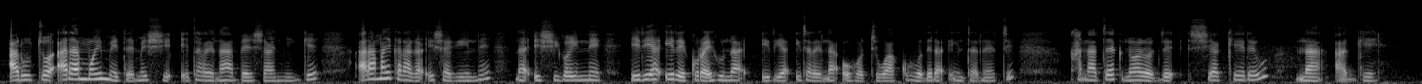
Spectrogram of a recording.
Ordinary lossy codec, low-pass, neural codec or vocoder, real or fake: none; 10.8 kHz; vocoder, 44.1 kHz, 128 mel bands every 512 samples, BigVGAN v2; fake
